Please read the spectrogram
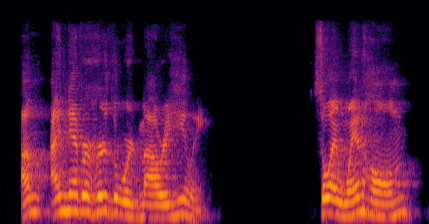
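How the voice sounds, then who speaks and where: A man's voice with ordinary pitch variation. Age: 40s. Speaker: chiropractor and bodyworker. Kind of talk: casual interview chat.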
